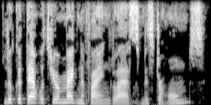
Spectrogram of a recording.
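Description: A reader voicing a pompous, triumphant male police inspector who talks loudly and gloats. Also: medium pitch, expressive, moderate pace, no echo, voice pushed up, close to an everyday voice. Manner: loud, gloating, crowing.

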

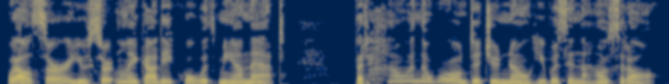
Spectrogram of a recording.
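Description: A man doing a loud, blustering police inspector. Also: normal speed, no echo, studio quality, close to an everyday voice. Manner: loud, blustering, high-pitched. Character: gruff excitable male police inspector. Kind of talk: audiobook character reading.

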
